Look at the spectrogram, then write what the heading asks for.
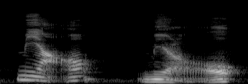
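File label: "miao3", Mandarin Chinese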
